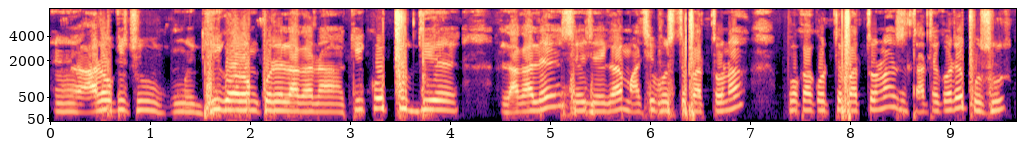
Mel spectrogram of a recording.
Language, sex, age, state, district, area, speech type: Bengali, male, 60+, West Bengal, Paschim Medinipur, rural, spontaneous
